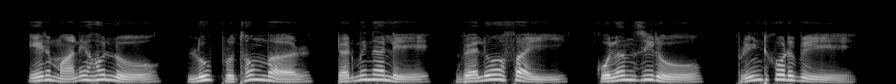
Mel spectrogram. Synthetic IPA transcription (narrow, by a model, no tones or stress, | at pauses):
eɾmaneɦolo | lupːɾot̪ʰombaɾ | ʈəɾminale | bɛloɔfʰaj | kolanziɾo | pɾiɳʈkoɽbe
